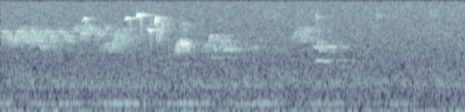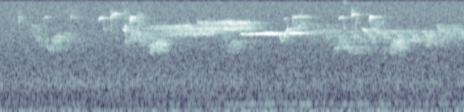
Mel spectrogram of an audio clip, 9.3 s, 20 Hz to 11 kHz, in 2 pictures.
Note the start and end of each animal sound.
0.0s-1.1s: Yellow-rumped Warbler (Setophaga coronata)
0.0s-9.3s: Red-eyed Vireo (Vireo olivaceus)
1.2s-1.9s: Black-capped Chickadee (Poecile atricapillus)
3.1s-3.6s: Hermit Thrush (Catharus guttatus)
5.0s-6.3s: Black-capped Chickadee (Poecile atricapillus)
6.0s-7.8s: Black-throated Green Warbler (Setophaga virens)
8.0s-8.8s: Black-capped Chickadee (Poecile atricapillus)
8.1s-9.3s: Yellow-rumped Warbler (Setophaga coronata)

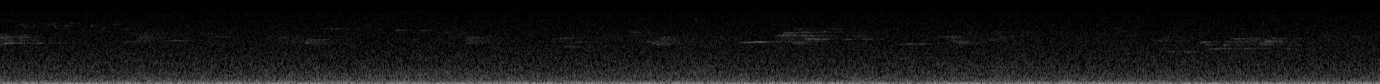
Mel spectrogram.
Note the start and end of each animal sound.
0.0s-13.8s: Red-eyed Vireo (Vireo olivaceus)
7.2s-8.7s: Hermit Thrush (Catharus guttatus)
11.7s-13.3s: Hermit Thrush (Catharus guttatus)

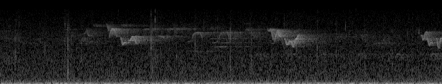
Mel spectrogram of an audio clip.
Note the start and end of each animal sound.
0.8s-4.4s: Red-eyed Vireo (Vireo olivaceus)
1.1s-2.5s: Indigo Bunting (Passerina cyanea)
1.9s-2.6s: Wood Thrush (Hylocichla mustelina)
2.6s-4.4s: American Crow (Corvus brachyrhynchos)

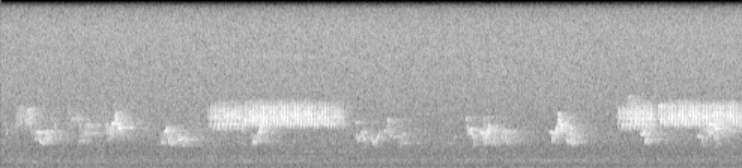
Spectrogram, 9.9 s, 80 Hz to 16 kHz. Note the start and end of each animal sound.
0.0s-9.9s: Red-eyed Vireo (Vireo olivaceus)
2.7s-4.6s: Chipping Sparrow (Spizella passerina)
8.2s-9.9s: Chipping Sparrow (Spizella passerina)

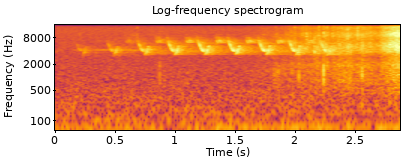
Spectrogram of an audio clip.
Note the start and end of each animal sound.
0.0s-2.9s: Ovenbird (Seiurus aurocapilla)

